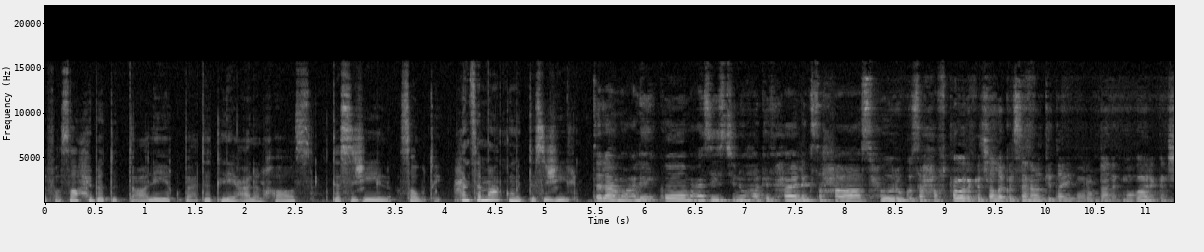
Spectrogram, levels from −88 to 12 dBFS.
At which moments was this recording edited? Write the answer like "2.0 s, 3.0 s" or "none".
4.0 s, 5.4 s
